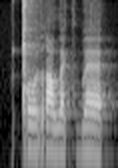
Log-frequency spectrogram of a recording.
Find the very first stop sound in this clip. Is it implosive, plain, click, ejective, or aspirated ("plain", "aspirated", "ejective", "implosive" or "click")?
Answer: click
